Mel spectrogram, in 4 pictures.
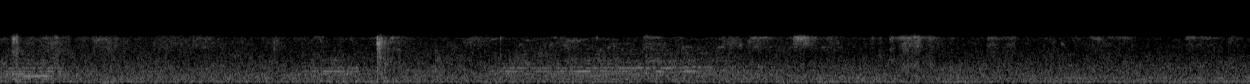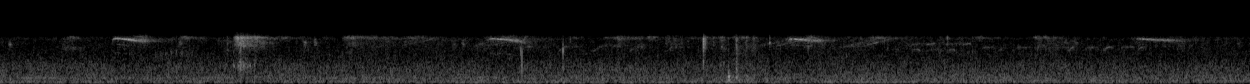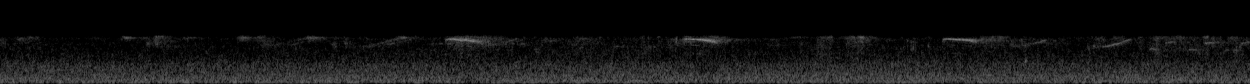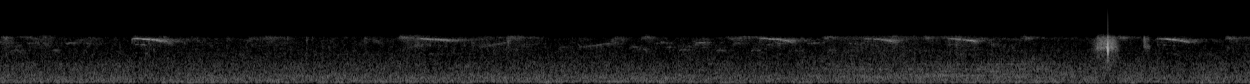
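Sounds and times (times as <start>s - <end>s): birds chirping: 0.0s - 50.0s
low background noise: 0.0s - 50.0s.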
